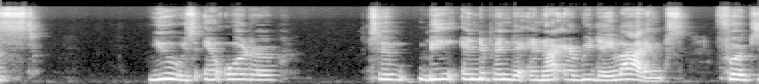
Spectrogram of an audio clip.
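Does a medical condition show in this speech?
Yes: cerebral palsy; wheelchair user.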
